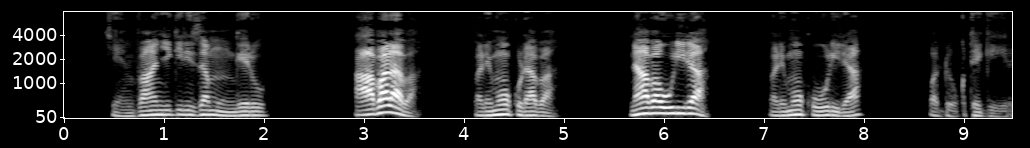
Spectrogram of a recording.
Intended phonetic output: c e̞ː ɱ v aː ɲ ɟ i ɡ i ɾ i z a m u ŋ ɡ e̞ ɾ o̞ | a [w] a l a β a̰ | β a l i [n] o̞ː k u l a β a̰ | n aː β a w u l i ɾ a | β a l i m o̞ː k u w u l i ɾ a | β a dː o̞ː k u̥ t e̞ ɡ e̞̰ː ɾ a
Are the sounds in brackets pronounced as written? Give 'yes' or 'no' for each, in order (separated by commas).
no, no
